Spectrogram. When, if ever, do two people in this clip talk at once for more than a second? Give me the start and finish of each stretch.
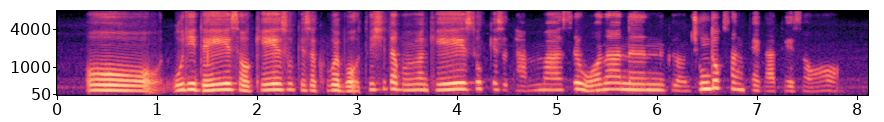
none

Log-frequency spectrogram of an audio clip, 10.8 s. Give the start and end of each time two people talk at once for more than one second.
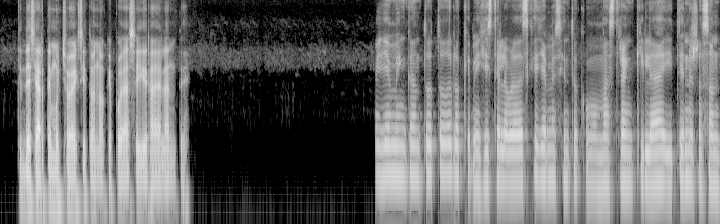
none

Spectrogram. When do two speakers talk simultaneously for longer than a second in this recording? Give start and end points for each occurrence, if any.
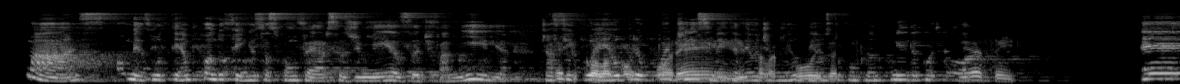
5.5-8.4

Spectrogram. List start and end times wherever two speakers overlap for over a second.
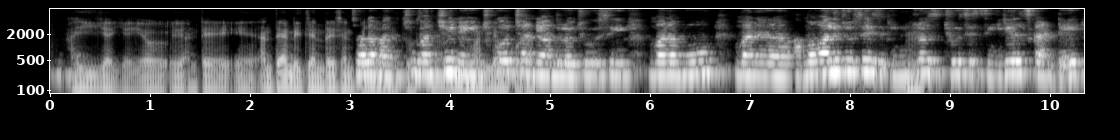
3.0-4.8

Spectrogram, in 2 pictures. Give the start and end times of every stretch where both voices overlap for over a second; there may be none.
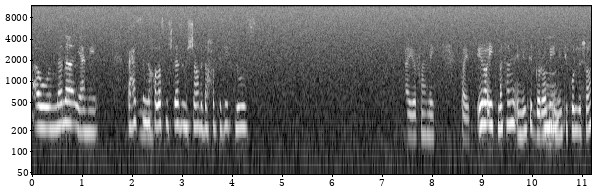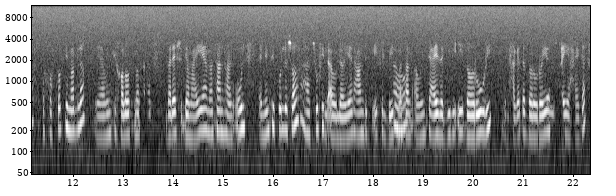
none

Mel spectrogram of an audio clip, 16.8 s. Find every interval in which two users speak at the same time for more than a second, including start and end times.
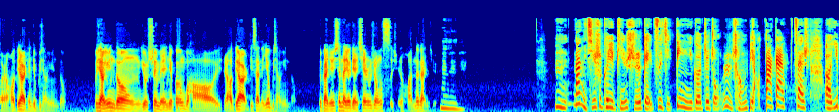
none

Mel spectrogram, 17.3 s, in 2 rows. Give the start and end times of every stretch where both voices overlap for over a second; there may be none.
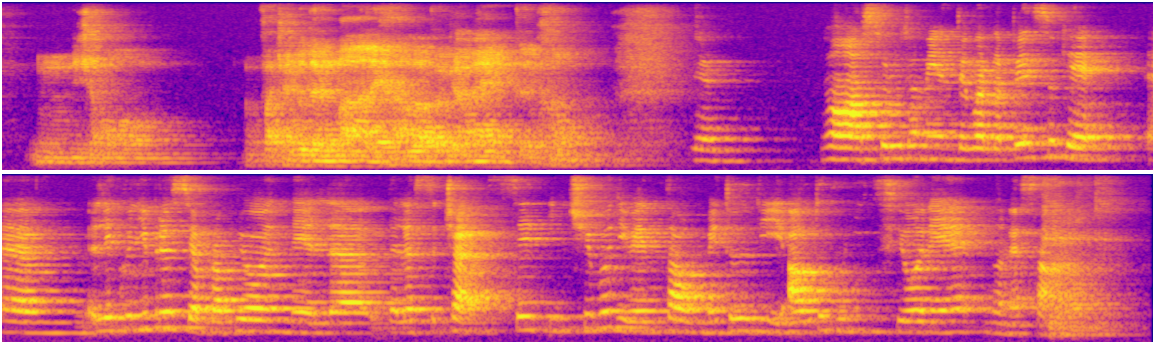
none

